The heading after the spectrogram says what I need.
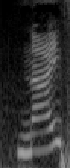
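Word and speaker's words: knife: आपको मेंशन नहीं करना उच्चारण जो है इसका आप के साइलेंट करोगे बट लिखने जब आप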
